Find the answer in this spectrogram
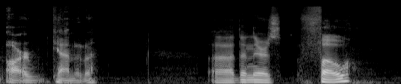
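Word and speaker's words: pho: Canada uh then there's foe or Poe however you pronounce that p-h-o PHA okay um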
